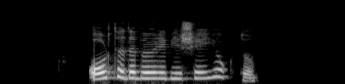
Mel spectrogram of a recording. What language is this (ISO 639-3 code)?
tur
